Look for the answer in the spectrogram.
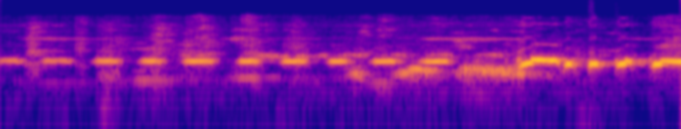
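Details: Zebra dove, Mocca line, in full song: a steady series of short hollow coo notes about four per second, building into a longer rolling, slightly rising phrase that ends in quick clipped notes.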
